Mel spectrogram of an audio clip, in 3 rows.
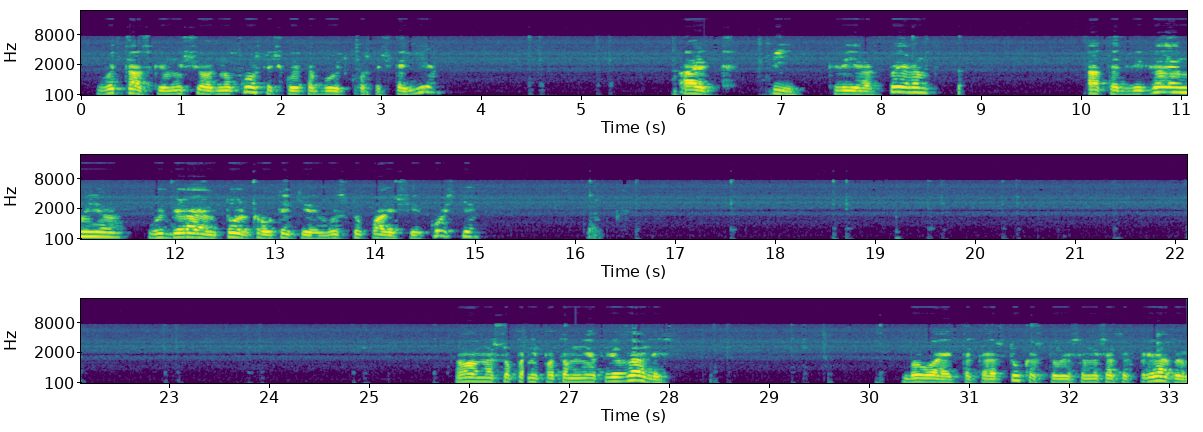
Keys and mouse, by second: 0.3 click, 2.8 e, 4.4 click, 6.8 alt+p, 10.1 click, 12.0 click, 14.3-16.1 middle drag, 16.5-17.6 drag, 18.5 click, 19.4 shift+click, 21.4 shift+click, 22.9 shift+click, 23.6 shift+click, 24.9 shift+click, 25.6 shift+click, 26.1 shift+click, 26.9 middle click, 29.1 shift+click, 30.1-31.6 middle drag.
